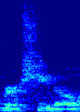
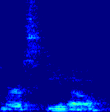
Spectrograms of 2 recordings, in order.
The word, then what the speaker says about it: Maraschino: oun of Marino lure which I used to pronounce Marino and I think most people do but I have from no less of an authority than Rachel madow that is correctly pronounced Marino because it's made from morasa cherries and then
